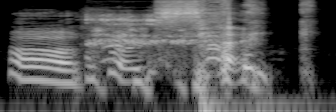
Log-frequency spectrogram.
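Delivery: high, drawn-out exasperation through laughter; real helpless giggles on a slow groan; laughing. Real, not acted. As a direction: barely get it out for laughing. Still cracking up at the scene.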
